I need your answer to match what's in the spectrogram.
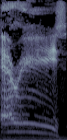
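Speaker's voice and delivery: furious, high-pitched, loudly yelled battle cry.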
